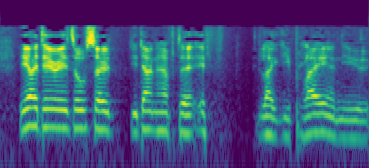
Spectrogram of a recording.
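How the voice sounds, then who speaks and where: The man speaks at a fairly quick pace with ordinary pitch variation. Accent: English. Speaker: sound engineer recording the show. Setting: stage. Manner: hard to understand, mumbles.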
